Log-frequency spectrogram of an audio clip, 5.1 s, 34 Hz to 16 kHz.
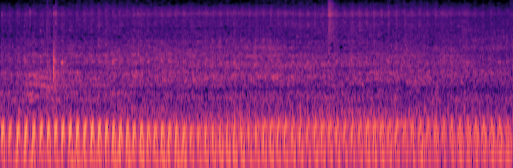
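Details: Rusi RFI 175 fuel-injected scooter started after fuel hose replacement and battery reinstalled; steady low putter at about three and a half beats a second, even with no misses; normal idle.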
